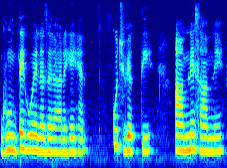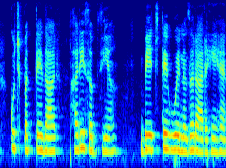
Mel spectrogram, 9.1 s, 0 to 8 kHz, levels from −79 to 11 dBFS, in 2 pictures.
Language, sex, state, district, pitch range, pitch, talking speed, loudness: Hindi, female, Chandigarh, Chandigarh, 200-225 Hz, 215 Hz, 130 wpm, -20 LUFS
